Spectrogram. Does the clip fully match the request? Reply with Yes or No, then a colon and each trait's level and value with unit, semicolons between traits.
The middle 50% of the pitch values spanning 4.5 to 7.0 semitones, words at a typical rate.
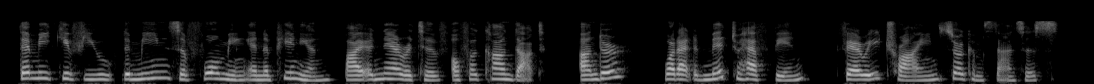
No: average, 3.2 semitones; average, 145 wpm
